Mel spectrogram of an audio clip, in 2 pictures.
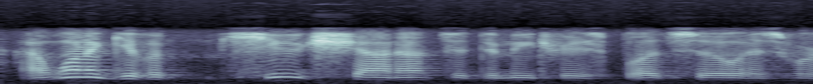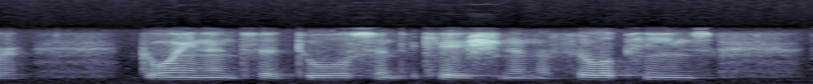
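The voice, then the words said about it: Sick, weak voice. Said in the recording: “I'm still under the weather, so my voice is going to be going in and out tonight”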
